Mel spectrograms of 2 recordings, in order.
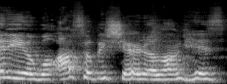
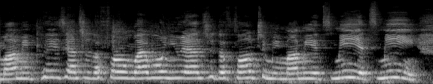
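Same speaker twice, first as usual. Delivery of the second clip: put-on tearful, pleading voice of a crying child; 3 semitones higher than usual. Retelling a daughter calling on the phone: imitating a crying daughter. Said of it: "her daughter's calling, crying, saying".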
